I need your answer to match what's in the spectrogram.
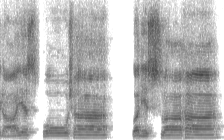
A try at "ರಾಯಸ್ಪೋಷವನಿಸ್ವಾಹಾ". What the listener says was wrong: ರಾಯಸ್ಪೋಷ ವನಿ split ಮಾಡಬೇಡಿ. ರಾಯಸ್ಪೋಷ ವನಿಸ್ವಾಹ ಇಲ್ಲ split ಅದು ಸ್ವಲ್ಪ ಅರ್ಥ ಭೇದ ಆಗುತ್ತೆ.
